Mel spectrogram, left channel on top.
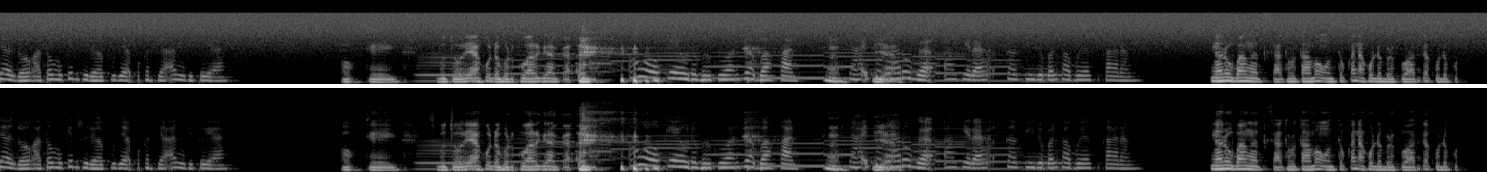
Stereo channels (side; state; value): left; noise; hiss, 2 dB below the sound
